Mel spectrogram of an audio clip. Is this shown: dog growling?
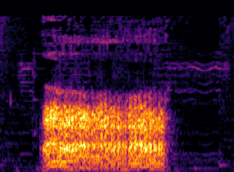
yes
